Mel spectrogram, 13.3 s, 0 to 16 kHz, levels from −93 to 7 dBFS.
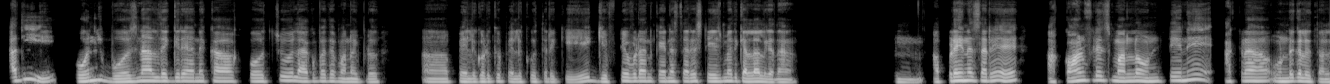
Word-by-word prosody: అదీ, 230 +9 0 0.5
ఓన్లీ 170 +7 +3
భోజనాల 135 +6 +3
దగ్గరే 155 +1 0
అని 150 0 -1
కాకపోవచ్చు, 140 +2 -1 0.2
లేకపోతే 140 +2 -1
మనం 125 0 +1
ఇప్పుడు, 120 +1 -5 0.5
ఆహ్, 120 0 -1
పెళ్ళికొడుకు, 125 +1 -1
పెళ్ళికూతురికీ 120 -2 -5 0.3
గిఫ్ట్ 125 +4 -4
ఇవ్వడానికైనా 145 -2 0
సరే, 145 +1 +1
స్టేజ్ 140 -2 0
మీదకెళ్ళాలి 130 -4 +2
కదా! 110 0 -1 1.1
హ్మ్. 105 -2 -4 0.2
అప్పుడైనా 165 +8 +5
సరే, 165 +3 +3 0.5
ఆ - - -1 0.2
కాన్ఫిడెన్స్ 180 +3 +3
మనలో 155 +2 +4
ఉంటేనే 170 +8 0 0.3
అక్కడ 155 +3 -2 0.3
ఉండగలుగుతాం. 135 -5 +1
140 Hz, 120 wpm, -22 LUFS, 125-155 Hz, 1.1 s, అప్పుడైనా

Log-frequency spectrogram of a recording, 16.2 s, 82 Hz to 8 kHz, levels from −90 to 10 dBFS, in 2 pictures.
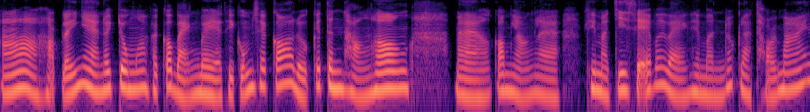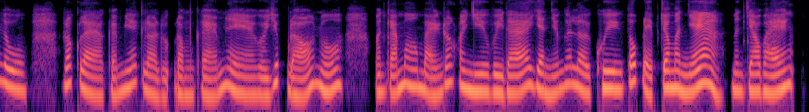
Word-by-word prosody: Ờ, 195 +2 +2
hợp 165 +1 -6
lý 170 +4 +1
nha. 230 -4 +2
Nói 205 +3 +1
chung 215 -1 +2
á 225 - 0
phải 195 - -2
có 230 - +1
bạn 165 -2 -1
bè 165 -3 +1
thì 165 - -5
cũng 185 +8 -2
sẽ 235 0 -2
có 250 +4 +1
được 165 -7 -1
cái 240 - -2
tinh 215 -3 +3
thần 165 -4 -3
hơn. 215 +3 +4 0.5
Mà 155 -2 -2
công 190 +1 0
nhận 165 -1 -5
là 160 -3 -4 0.3
khi 210 - -1
mà 180 -4 0
chia 200 +5 -1
sẻ 195 +1 +1
với 250 -1 -3
bạn 165 -5 -2
thì 185 - -2
mình 160 -2 -5
rất 235 -2 -5
là 185 - -2
thoải 160 +2 -6
mái 215 +6 -1
luôn, 220 -6 +2 0.4
rất 260 +1 -2
là 180 -6 +1
cảm 165 +4 -4
giác 240 +1 -2
là 180 -4 0
được 155 -1 -7
đồng 165 -2 -3
cảm 170 +5 -2
nè, 185 -8 0
rồi 165 -1 -1
giúp 280 0 -3
đỡ 165 +8 +1
nữa. 230 0 +2 0.3
Mình 190 0 -2
cảm 195 +7 +1
ơn 235 -3 +2
bạn 175 -2 0
rất 270 0 -2
là 230 - +3
nhiều 195 -2 +3
vì 185 -1 +2
đã 185 +3 +2
dành 215 -7 +1
những 190 +5 -1
cái 255 0 -1
lời 210 -6 +2
khuyên 215 -2 +4
tốt 280 +4 +1
đẹp 180 -4 0
cho 225 - +4
mình 220 -4 +4
nha. 220 -2 +4
Mình 200 -2 -1
chào 195 0 +1
bạn. 200 +6 +2
195 Hz, 265 wpm, -21 LUFS, 170-225 Hz, 0.5 s, hơn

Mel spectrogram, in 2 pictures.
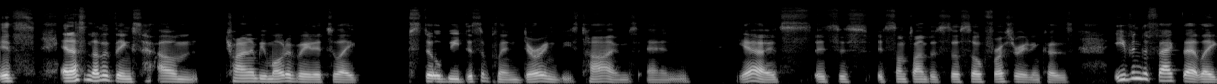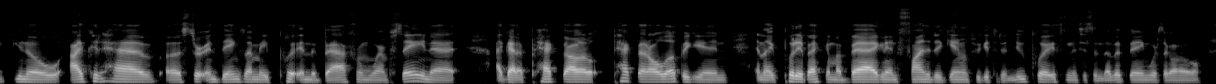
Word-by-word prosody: it's 145 0 +3 0.3
and 150 - +10
that's 215 +7 +7
another 205 +1 +6
thing, 135 -6 +2
s - - -12 0.2
um, 120 -4 0 0.3
trying 145 -2 +1
to 140 - +2
be 135 - +1
motivated 125 -3 +2
to, - - -6
like, 105 -2 +1 0.5
still 140 - +4
be 125 -1 0
disciplined 125 -4 -4
during 120 +1 +2
these - - -13
times, 120 -4 -4
and, 105 0 -10 0.5
yeah, - - +4
it's 110 0 -5
it's 120 -1 -4
just 125 -1 -8
it's - - -7
sometimes 120 -1 -3
it's 115 -1 -7
so, 120 - -1
so 120 +1 -1
frustrating, 120 -3 -3
'cause 105 +1 -6 0.4
even 255 +5 +2
the 255 - +3
fact 170 -4 +2
that, 140 - +6
like, 120 -1 +3
you 130 - -4
know, 110 -2 0
I 110 - +5
could 140 +4 -4
have, 120 -4 +2
uh, 110 0 0
certain 110 +1 -3
things 120 +2 -2
I 120 - +1
may 110 -1 -3
put - - -2
in 110 - -2
the 100 - -4
bathroom 105 +2 -2
where 105 -1 -4
I'm 100 - -11
staying 135 0 -1
at, 105 -2 -2 0.4
I - - +1
gotta - - +5
pack 125 0 -1
that 115 - +6
all 115 0 +4 0.2
pack 150 0 -4
that 120 -2 +1
all 120 +1 +3
up 130 +1 +1
again 110 -3 -3 0.3
and, - - -5
like, 105 0 -2
put 140 -3 +4
it 125 - +5
back 120 +1 +2
in 115 - -3
my 105 - 0
bag 115 +1 +6
and 115 - 0
then 110 - -3
find 115 +2 -2
it 110 -1 -5
again 115 +2 -4
once 110 -1 -8
we 115 - -8
get 115 - -5
to 125 - -27
the 100 - -7
new 120 +6 -5
place, 115 -2 -3
and 105 - -9
it's 100 - -10
just 105 - -17
another 100 +3 -4
thing 105 0 -5
where 105 - -4
it's 105 - -13
like, 105 - -4
"Oh" 100 -1 -5
115 Hz, 230 wpm, -24 LUFS, 110-130 Hz, 0.5 s, and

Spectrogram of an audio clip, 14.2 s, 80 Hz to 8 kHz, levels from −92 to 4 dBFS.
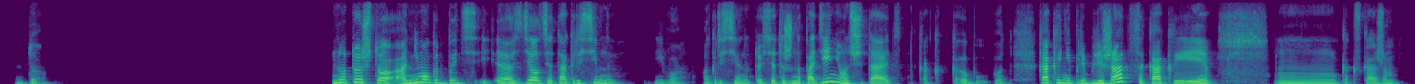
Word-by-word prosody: Да. 170 0 -7 2.8
Ну 260 +4 +3
то, 285 +2 +3
что 235 -4 +3
они 225 +6 +3
могут 255 -5 +2
быть 215 -1 -5
и, - - -11
э, 200 -2 +3
сделать 230 +3 +1
это 205 -2 0
агрессивным 205 - -2 0.3
его, 160 -4 -9 0.2
агрессивным. 190 -1 -5
То 175 - -9
есть 170 +5 -2
это 215 -1 -1
же 200 0 0
нападение, 200 - +3
он 200 - +3
считает, 170 -6 +1
с 165 - -17
как 170 - -14
к 175 - -5
бу 190 - -12
вот 170 0 -10 0.2
как 255 0 +3
и - - +3
не 235 0 0
приближаться, 225 - +3
как 205 -1 +3
и, 175 -4 +2 0.6
м, 180 -3 -1
как 170 +1 -11
скажем 165 -3 -5
195 Hz, 150 wpm, -25 LUFS, 175-225 Hz, 2.8 s, Ну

